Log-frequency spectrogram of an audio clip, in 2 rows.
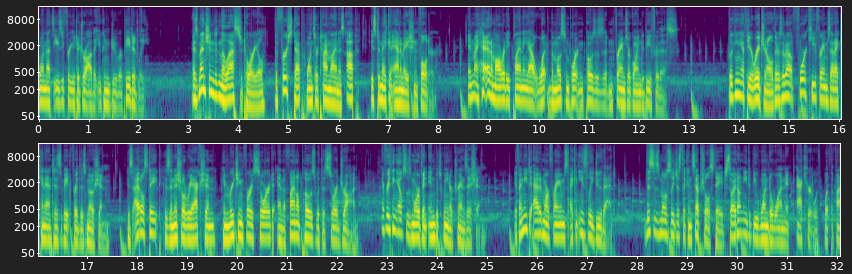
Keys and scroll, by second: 15.9 ctrl+z, 24.3 ctrl+z, 24.8 z, 25.8 ctrl+z, 27.3 ctrl+z, 28.0 b, 29.4 ctrl+z, 29.8 ctrl+z, 30.2 ctrl+z, 31.7 space.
